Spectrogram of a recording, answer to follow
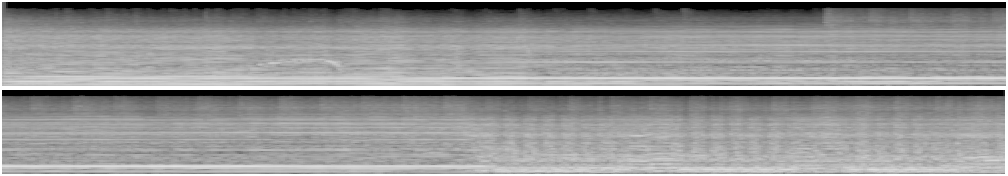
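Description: Live hardcore punk band's bass and electric guitar holding a long ringing chord, which breaks off about eleven seconds in as the band goes into choppy strumming.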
